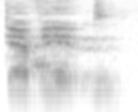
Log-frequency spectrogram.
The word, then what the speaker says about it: Devin: name with an i it's like Kevin but with a d that's right I spell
